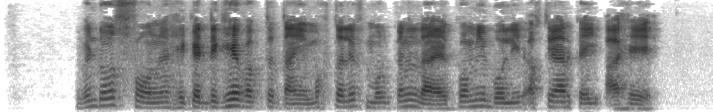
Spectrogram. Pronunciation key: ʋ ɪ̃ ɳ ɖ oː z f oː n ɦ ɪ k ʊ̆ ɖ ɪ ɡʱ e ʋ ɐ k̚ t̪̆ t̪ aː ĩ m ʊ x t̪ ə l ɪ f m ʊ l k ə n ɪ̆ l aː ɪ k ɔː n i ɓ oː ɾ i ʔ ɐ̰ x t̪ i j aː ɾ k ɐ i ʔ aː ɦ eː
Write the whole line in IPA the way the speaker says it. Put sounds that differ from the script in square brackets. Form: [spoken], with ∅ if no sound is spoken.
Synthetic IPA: ʋ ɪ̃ ɳ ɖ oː z f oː n ɦ ɪ k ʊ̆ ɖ ɪ ɡʱ e ʋ ɐ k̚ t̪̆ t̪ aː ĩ m ʊ x t̪ ə l ɪ f m ʊ l k ə n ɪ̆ l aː ɪ k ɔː [m] i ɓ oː [l] i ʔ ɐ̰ x t̪ i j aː ɾ k ɐ i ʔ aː ɦ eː

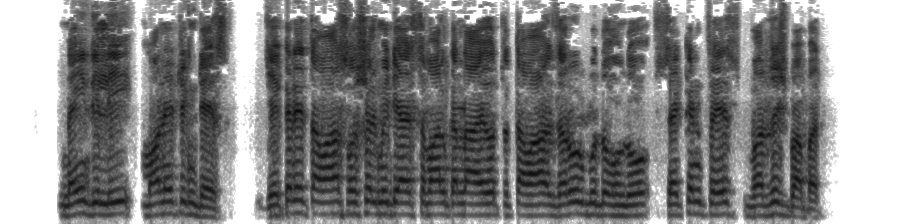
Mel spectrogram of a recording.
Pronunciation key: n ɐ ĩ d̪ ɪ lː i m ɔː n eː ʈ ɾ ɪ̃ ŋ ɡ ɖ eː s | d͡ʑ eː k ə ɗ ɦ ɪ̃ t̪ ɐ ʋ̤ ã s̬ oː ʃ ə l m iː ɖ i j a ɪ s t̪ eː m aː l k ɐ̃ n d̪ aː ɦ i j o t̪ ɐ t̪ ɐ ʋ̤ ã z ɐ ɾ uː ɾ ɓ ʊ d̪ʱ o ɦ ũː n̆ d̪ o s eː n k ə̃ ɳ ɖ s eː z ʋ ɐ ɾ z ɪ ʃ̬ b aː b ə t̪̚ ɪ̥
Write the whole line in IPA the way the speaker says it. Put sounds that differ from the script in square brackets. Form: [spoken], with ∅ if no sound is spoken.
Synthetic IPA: n ɐ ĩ d̪ ɪ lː i m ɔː n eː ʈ ɾ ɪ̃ ŋ ɡ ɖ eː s | d͡ʑ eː k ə ɗ ɦ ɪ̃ t̪ ɐ ʋ̤ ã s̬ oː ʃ ə l m iː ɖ i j a ɪ s t̪ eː m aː l k ɐ̃ n d̪ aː ɦ i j o t̪ ɐ t̪ ɐ ʋ̤ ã z ɐ ɾ uː ɾ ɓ ʊ d̪ʱ o ɦ ũː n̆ d̪ o s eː [∅] k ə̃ ɳ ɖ [f] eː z ʋ ɐ ɾ z ɪ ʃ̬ b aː b ə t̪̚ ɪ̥

